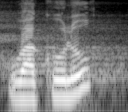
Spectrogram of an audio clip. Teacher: huruf lu dipanjangkan 2 harokat karena di depan huruf lu terdapat waw sukun atau waw mati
